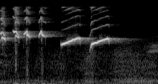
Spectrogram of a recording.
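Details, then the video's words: Brief orange-headed thrush phrase in the relaxed ngeplong style: three quick chirps, then two long clear whistles that rise smoothly in pitch. "Kicauan Anis Merah || Ngeplong Santai"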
